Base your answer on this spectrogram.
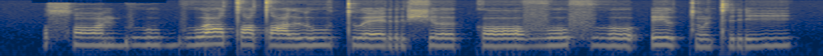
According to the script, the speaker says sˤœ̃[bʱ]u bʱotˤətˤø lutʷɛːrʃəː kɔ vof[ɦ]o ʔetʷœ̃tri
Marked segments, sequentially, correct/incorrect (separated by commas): correct, correct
